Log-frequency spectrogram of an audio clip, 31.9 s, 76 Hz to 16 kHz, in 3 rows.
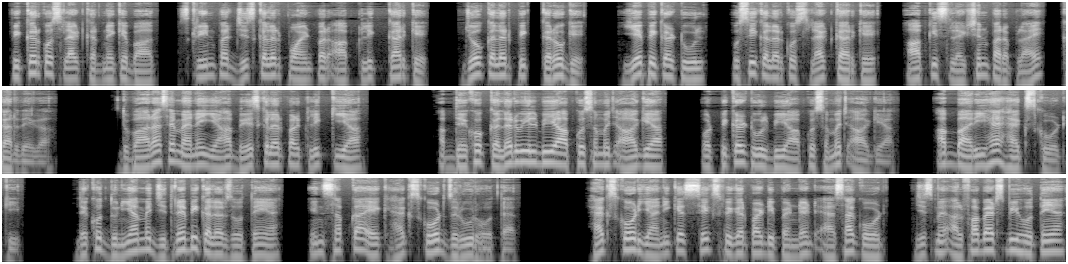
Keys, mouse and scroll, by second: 13.7 click.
